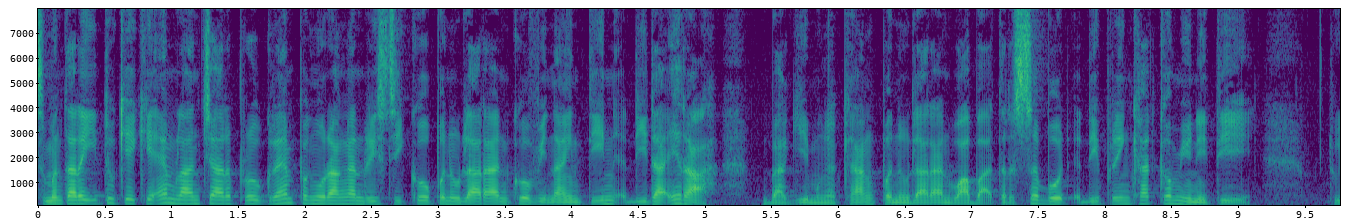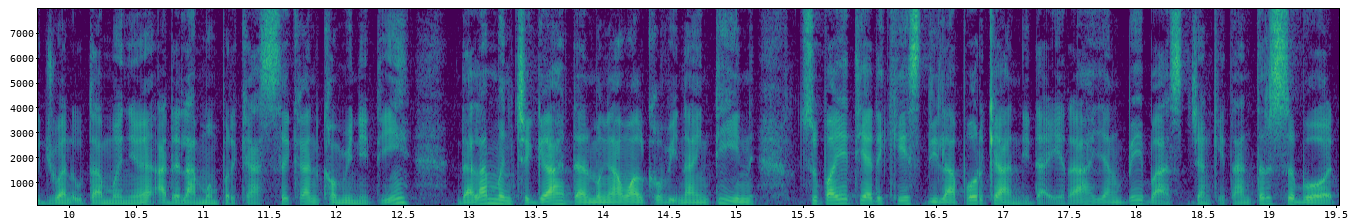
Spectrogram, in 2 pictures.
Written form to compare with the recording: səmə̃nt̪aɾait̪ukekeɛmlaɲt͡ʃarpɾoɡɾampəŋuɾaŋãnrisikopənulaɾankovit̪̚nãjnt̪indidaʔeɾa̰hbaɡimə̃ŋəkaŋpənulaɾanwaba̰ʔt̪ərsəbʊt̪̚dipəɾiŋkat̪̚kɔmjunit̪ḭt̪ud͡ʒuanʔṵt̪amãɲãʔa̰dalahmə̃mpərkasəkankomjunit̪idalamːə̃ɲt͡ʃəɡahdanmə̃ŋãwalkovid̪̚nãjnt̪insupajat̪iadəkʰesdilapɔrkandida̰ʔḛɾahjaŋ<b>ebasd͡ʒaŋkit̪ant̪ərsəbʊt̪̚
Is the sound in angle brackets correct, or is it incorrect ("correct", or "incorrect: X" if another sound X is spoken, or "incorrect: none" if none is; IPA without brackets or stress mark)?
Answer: correct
